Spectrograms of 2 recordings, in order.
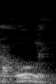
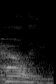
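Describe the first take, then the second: First: The vowels are said separately, like 'ha-o-le'. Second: The word is said as two syllables, 'howly'. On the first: This is the original ancient Hawaiian way of saying it. "in ancient Hawaii, the word was actually H A O L E" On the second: This is the modern English way of saying it. "now we pronounce it in English today as like H O W L E E"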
